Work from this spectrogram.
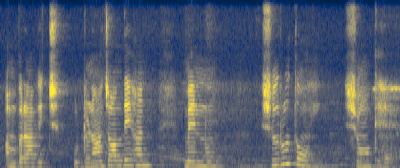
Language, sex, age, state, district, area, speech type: Punjabi, female, 30-45, Punjab, Ludhiana, urban, spontaneous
